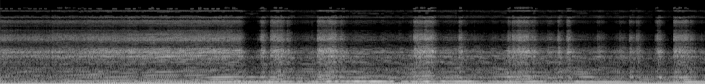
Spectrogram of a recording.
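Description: Trabant race car's engine heard from inside the cabin, running and revving lightly, its pitch rising and falling as the car rolls slowly, with a few knocks and rattles from the car body.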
